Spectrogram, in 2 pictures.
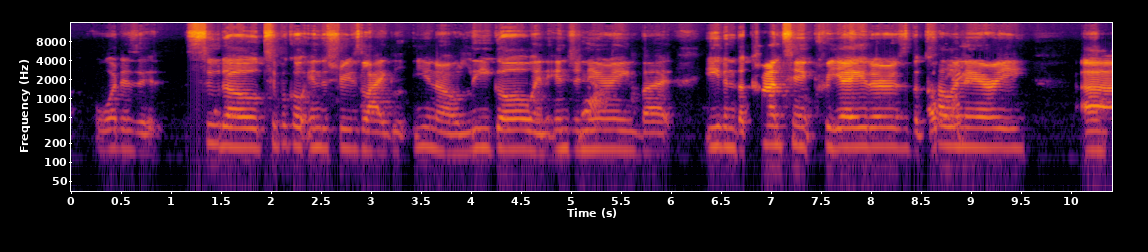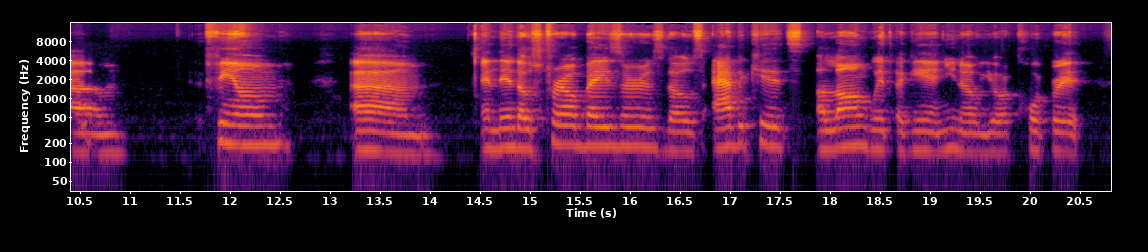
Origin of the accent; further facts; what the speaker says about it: Houston, Texas, United States; I was born and raised in Houston, but I grew up in a Nigerian home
